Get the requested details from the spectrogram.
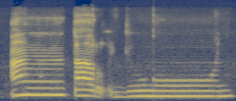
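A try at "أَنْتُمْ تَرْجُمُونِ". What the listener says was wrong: Okey, bagus kak.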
